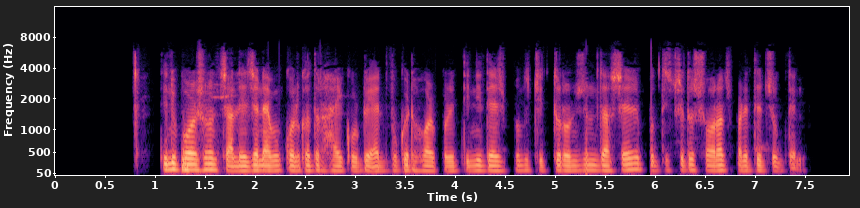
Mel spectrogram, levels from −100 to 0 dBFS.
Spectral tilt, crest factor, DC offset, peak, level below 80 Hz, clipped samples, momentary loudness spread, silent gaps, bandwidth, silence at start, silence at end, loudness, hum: -8.5 dB/octave; 18 dB; under 0.1%; -2 dBFS; -48 dBFS; under 0.1%; 12 LU; 1.00-1.05 s; 6.4 kHz; 0.8 s; 0.5 s; -20 LUFS; none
